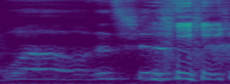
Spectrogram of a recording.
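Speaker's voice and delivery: high, awed little voice; excited Roxy. Retold or imitated. Roxy tugging Rudeus's sleeve, gasping in high awe. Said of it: "she kept, like, pulling on Rudeus's sleeve".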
